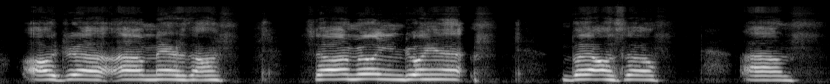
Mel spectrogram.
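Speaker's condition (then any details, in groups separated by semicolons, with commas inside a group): Cerebral palsy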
